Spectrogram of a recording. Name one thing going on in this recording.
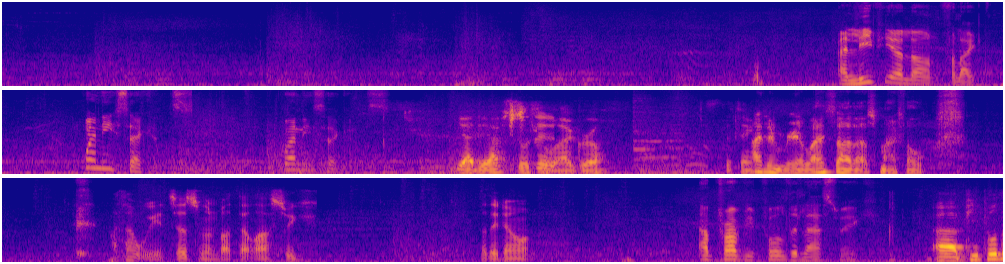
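Spell effects crackle and whoosh in a game battle.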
